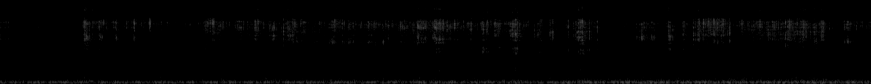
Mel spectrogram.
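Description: Iron filings shaken from a small plastic container, a faint rapid rattling and pattering of grains falling onto a paper-covered board. It gets denser about a second in.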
